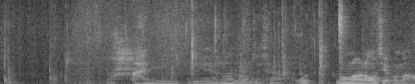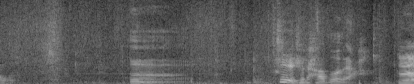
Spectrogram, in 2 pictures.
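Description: A young man speaks with curiosity.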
